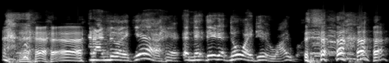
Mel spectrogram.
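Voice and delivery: laughing through the story, slowed down; chuckling while recounting the mix-up with strangers. Real, not acted. Telling a friend how strangers knew only his dog, laughing.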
